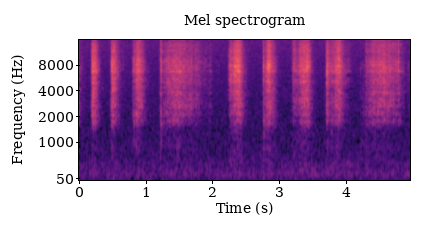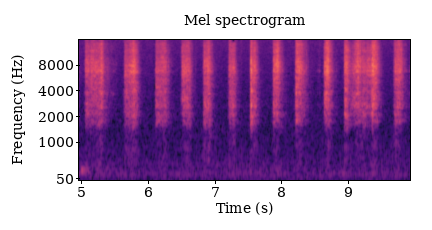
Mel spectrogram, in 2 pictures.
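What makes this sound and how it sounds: Fingertips with short nails rub and scratch across loose dry black tea leaves filling a small, open, square purple-rimmed metal tin held steady in the other hand. The result is a series of short, bright, crackly rustles with a few longer smoother rubs between them, almost entirely high-pitched with no low end.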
